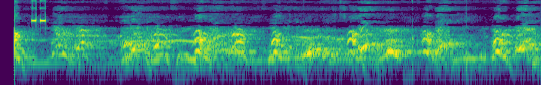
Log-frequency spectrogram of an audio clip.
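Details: Two-year-old female black and tan German Shepherd, AKC registered, giving a run of rough, muffled barks in quick bursts about every half second to second, with a thin tinny background and no other clear animal sounds.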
